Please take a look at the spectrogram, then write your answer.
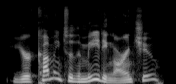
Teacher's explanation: if you're asking a real question, your voice goes up.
